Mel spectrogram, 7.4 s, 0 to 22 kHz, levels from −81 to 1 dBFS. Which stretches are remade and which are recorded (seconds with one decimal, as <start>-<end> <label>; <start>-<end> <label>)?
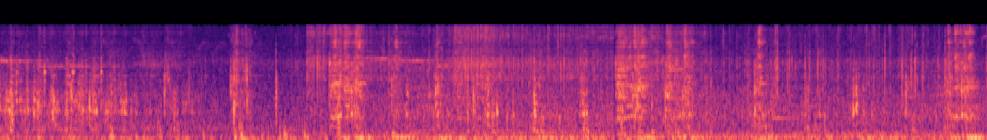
0.0-1.4 remade; 1.4-2.3 recorded; 2.3-3.1 remade; 3.1-4.4 recorded; 4.4-5.3 remade; 5.3-7.4 recorded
